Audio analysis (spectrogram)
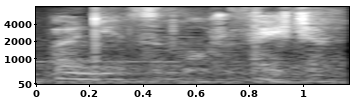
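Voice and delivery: unvoiced, confiding whisper; whispered aside. Runner asking viewers to doubt her, whispered plea. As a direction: drop suddenly into a whispered plea. Aside confessing need for motivation.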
